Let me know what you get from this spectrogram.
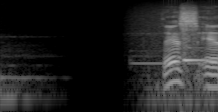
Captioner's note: silence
